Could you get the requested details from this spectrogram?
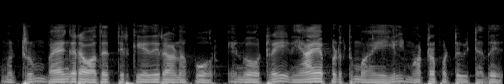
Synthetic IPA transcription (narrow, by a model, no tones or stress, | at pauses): mɐʈrɯmbɐjɐŋɡɐɾɐʋaːðɐt̪ːɪrkɯɛðɪɾaːnɐpoːɾɛnbɐʋɐʈrɐɪnɪjaːjɐpːɐɽɯt̪ːɯmʋɐɣɐjɐjɪlmaːʈrɐpːɐʈːɯʋɪʈːɐðɯ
